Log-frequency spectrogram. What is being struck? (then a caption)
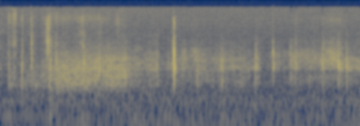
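Hardcover paper book. Long pointed acrylic nails tap and scratch the glossy printed cover of a large, solid hardcover "True Crime" book lying flat. Sharp, dry, bright clicks ring out in a quiet, uneven series, with a soft rasping scratch filling the stretch between the taps early on.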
